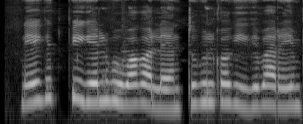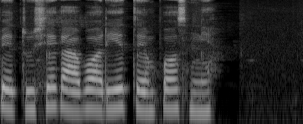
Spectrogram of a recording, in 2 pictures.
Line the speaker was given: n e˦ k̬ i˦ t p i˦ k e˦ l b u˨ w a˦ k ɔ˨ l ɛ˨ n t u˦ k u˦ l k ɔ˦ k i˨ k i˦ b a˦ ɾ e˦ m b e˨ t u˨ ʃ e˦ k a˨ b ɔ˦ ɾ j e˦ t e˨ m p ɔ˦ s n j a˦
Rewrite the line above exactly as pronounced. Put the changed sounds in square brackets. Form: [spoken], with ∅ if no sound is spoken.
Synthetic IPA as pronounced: n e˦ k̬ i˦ t p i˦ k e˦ l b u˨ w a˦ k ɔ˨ l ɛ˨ n t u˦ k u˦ l k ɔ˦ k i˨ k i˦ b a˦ ɾ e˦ m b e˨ t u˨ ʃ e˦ k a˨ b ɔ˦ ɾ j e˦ t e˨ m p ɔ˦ s n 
